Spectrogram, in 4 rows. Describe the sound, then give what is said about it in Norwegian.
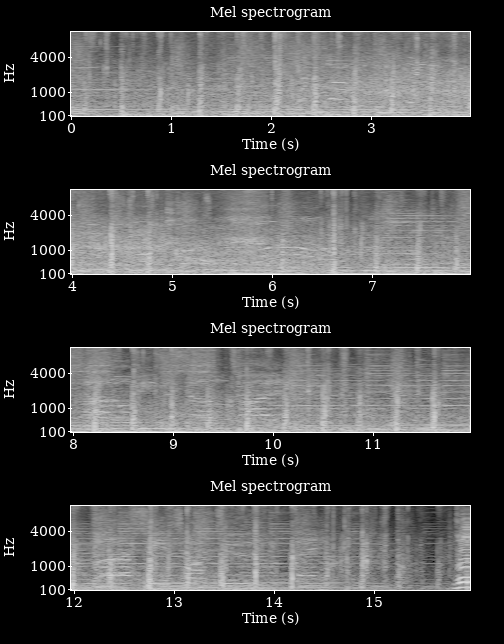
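Steady, quick running footsteps of a single runner on a 400-metre tartan track pound along in an even rhythm for the whole stretch, with a low, constant background rumble beneath them. “Så er her underholdningsverdien lik null. Spring alene. 400 meter.”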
